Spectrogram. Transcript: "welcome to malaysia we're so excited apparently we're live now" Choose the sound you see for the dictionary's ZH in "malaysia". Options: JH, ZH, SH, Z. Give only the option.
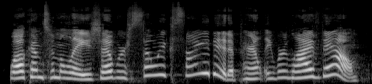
ZH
